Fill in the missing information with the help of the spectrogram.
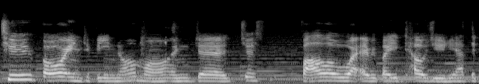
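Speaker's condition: Deafness, born deaf in both ears; sign language learned later

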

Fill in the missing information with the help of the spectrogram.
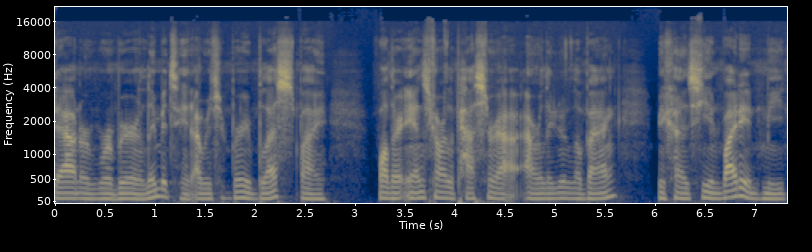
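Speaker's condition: Cleft palate; nose and lip

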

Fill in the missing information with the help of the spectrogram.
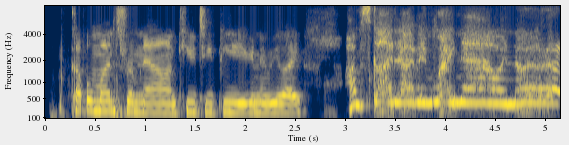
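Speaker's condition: No condition

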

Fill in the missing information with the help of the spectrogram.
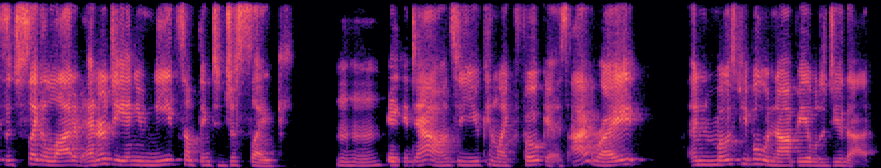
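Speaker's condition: No condition

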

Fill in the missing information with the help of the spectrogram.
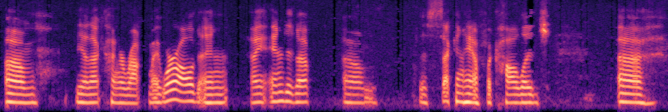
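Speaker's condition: Cleft palate, severe; no nose

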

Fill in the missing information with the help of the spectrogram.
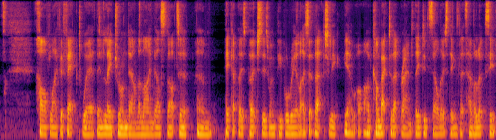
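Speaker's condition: No condition

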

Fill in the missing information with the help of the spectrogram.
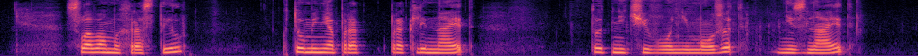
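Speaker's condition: No condition

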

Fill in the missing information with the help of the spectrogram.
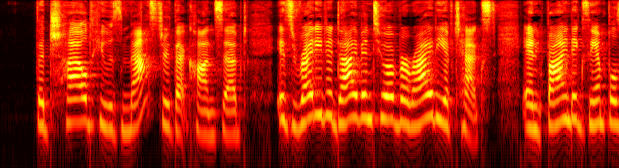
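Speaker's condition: No condition

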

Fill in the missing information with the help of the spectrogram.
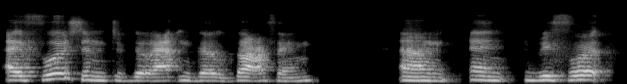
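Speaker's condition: ALS; onset with wrist weakness and reduced grip

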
